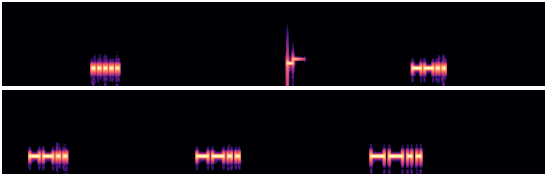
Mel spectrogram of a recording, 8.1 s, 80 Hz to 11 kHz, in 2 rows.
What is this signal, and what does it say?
Morse code, heard as a keyed tone, about 47 wpm, spaced as for 9 wpm, 700 Hz. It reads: 5 ZZZZ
